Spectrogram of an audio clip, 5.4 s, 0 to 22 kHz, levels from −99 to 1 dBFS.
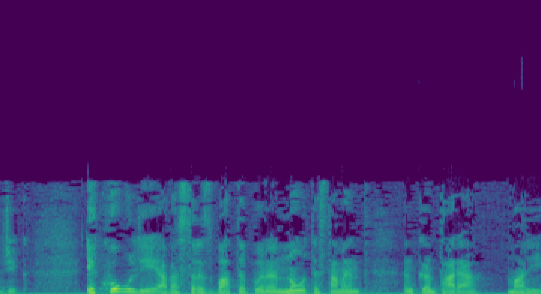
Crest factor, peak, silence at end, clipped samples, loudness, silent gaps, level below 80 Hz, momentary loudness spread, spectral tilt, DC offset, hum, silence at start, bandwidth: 20 dB; -8 dBFS; 0 s; under 0.1%; -28 LUFS; none; -52 dBFS; 17 LU; -6 dB/octave; 1%; none; 0 s; 9 kHz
